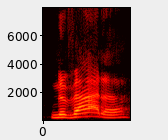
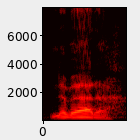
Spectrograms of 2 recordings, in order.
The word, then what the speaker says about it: Nevada: And they don't know how to say Nevada. They don't know how to say it. She called it Nevada.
